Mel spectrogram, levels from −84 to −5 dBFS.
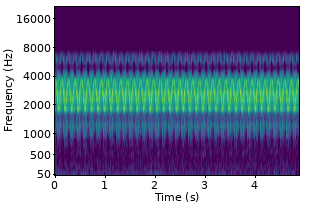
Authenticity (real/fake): fake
